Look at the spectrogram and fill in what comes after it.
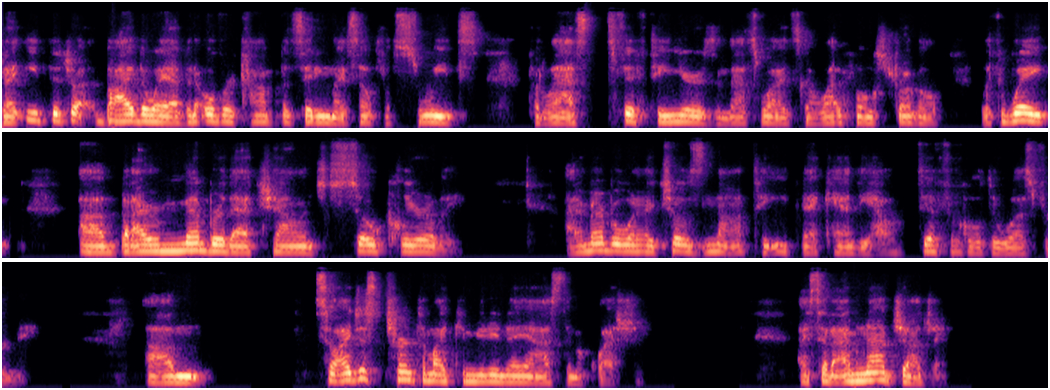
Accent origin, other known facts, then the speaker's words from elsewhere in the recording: Moscow, Russia; also born or lived in Manhattan, United States; now in New York, United States; I grew up in Moscow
